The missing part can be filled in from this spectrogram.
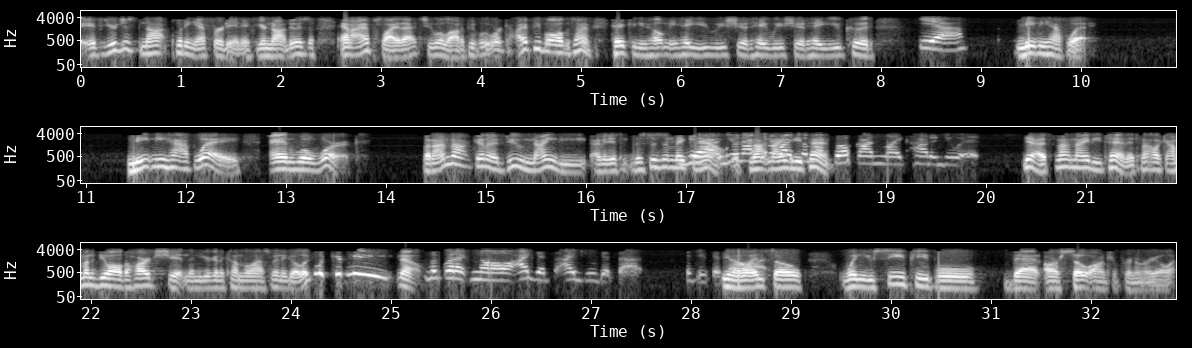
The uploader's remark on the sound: we finally got a chance to get a phone conversation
